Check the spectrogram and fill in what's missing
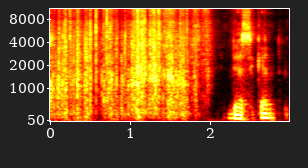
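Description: Close, continuous crinkling of a plastic bag holding a Hobao Hyper .21 nitro engine being handled, followed by a person speaking briefly at the end.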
